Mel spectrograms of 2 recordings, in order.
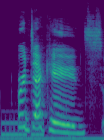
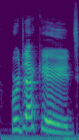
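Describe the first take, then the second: First: It is read in the reader's ordinary voice. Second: It is read in a put-on news reporter voice.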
